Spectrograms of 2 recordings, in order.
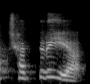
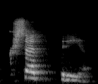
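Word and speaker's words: क्षत्रिय: Sha, Didi. Not cha. There's no cha sound there. It's sha. Ka and sha. Kshatriya.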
